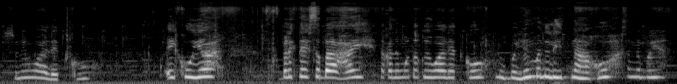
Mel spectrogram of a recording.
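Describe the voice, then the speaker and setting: A woman's voice: very high voice, fairly even intonation, brisk, a little mellow, soft background music. A woman acting out comic skits, mostly as a fussy mother, with exaggerated, dramatic outbursts. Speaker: comedy skit performer.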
